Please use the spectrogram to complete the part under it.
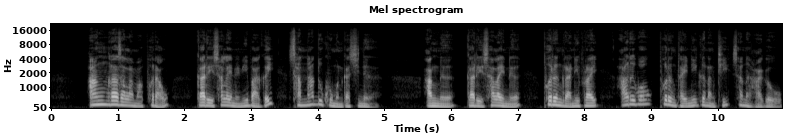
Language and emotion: Bodo, fearful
